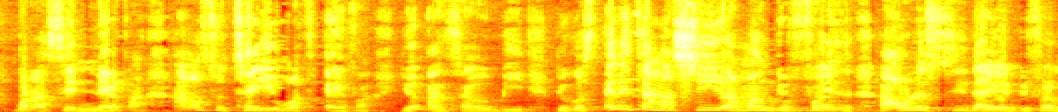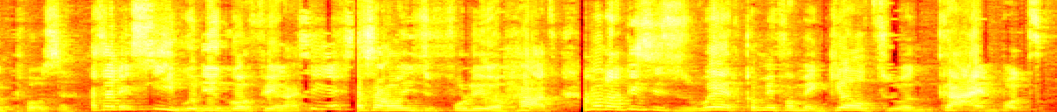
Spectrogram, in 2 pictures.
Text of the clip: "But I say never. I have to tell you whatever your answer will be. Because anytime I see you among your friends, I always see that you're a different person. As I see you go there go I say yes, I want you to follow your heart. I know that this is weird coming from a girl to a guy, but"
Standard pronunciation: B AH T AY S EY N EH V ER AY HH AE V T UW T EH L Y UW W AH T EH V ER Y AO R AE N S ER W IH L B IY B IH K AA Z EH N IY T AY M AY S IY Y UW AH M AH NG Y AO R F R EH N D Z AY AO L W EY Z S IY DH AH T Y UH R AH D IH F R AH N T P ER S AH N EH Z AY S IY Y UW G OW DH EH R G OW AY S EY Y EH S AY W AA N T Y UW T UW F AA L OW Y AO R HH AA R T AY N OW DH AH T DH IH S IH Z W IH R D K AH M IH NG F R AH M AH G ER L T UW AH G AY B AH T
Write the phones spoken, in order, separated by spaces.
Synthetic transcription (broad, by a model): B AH T AY S EY N EH V ER AY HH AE F T UW T EH L Y UW W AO T EH V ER Y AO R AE N S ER W IH L B IY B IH K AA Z EH N IY T AY M AY S IY Y UW AH M AH NG Y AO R F R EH N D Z AY AO L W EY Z S IY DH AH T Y AH D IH F R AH N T P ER S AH N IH S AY S IY Y UW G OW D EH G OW AY S EY Y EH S AY W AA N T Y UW T UW F AA L OW Y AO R HH AA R T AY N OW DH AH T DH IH S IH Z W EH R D K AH M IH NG F R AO M AH G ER L T UW AH G AY B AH T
